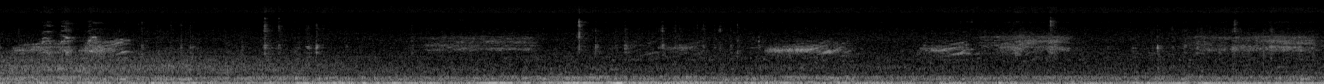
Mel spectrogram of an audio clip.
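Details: A family of cats gathered around a meal, giving a run of short, high mews, each about half a second to a second long, spaced a second or two apart over steady low background rumble and a few faint chirps.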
